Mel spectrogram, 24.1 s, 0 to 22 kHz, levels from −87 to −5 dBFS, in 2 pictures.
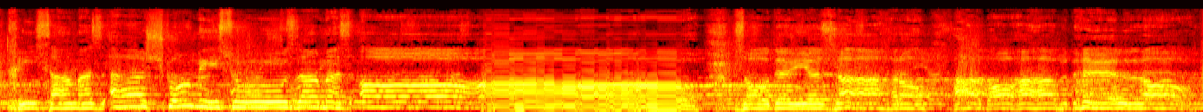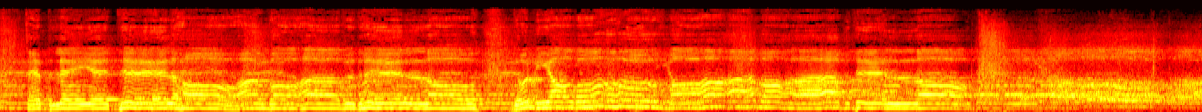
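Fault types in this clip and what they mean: Robotic sound from repeated short buffers: from 4.81 to 6.81 s the sound collapses into a rigid metallic buzz at 100 Hz, likely because fresh audio arrived too seldom and essentially all of that stretch was filled by looping a 10 ms slice. A spectrogram shows evenly spaced horizontal harmonics at 100 Hz intervals replacing the normal texture, and the waveform shows a short shape repeating across those two seconds.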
